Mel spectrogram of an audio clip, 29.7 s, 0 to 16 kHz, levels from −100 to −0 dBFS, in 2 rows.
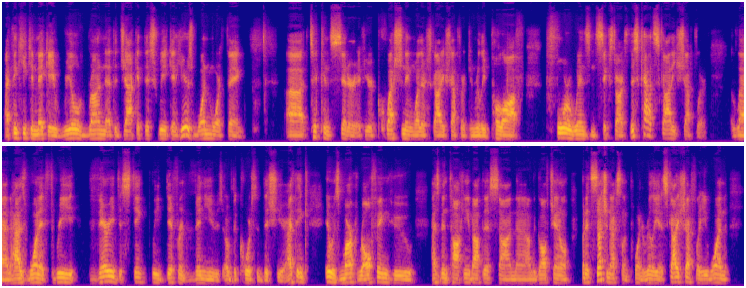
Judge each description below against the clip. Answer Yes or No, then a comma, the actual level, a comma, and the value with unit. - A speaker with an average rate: Yes, average, 175 wpm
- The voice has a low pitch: Yes, low, 100 Hz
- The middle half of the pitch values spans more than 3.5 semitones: No, average, 2.9 semitones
